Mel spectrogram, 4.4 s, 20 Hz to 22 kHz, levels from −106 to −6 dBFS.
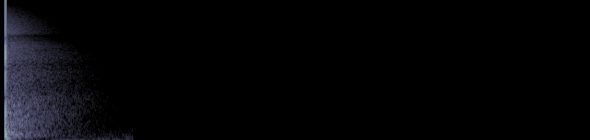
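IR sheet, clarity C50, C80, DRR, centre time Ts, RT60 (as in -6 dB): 10.0 dB, 11.5 dB, 6.0 dB, 15 ms, 1.0 s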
